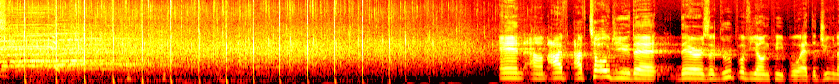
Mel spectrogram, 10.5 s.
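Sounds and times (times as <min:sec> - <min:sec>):
church congregation applauding to welcome other church campuses: 0:00.0 - 0:06.7
speech: 0:06.3 - 0:10.4.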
